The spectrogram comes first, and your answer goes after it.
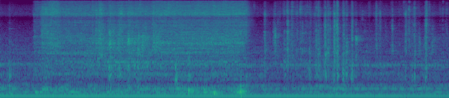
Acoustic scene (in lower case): restroom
